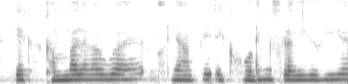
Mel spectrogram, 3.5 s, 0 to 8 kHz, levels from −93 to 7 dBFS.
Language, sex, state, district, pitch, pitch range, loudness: Hindi, male, Bihar, Samastipur, 170 Hz, 160-180 Hz, -41 LUFS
